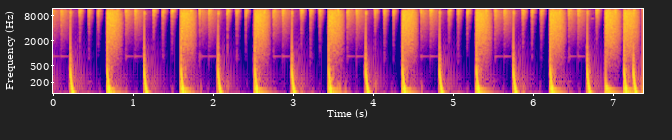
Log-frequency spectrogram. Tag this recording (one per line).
kick
electronic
